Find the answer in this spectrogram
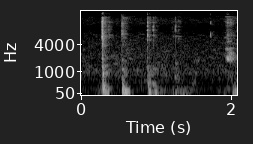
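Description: Computer keyboard typing: about five separate, light key clicks with short irregular gaps.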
